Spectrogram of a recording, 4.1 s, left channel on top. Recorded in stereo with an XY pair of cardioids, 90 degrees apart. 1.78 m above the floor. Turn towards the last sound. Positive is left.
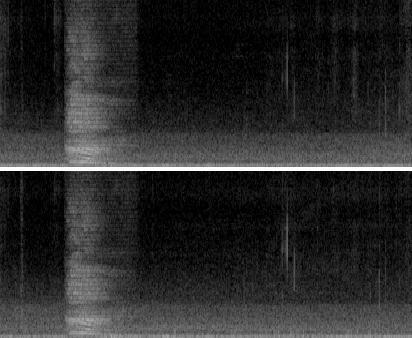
turn(degrees=20)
